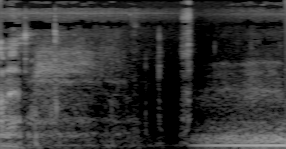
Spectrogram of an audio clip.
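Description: A word ends, a moment of near silence follows, then a steady low hum fades in about one and a half seconds in and holds.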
